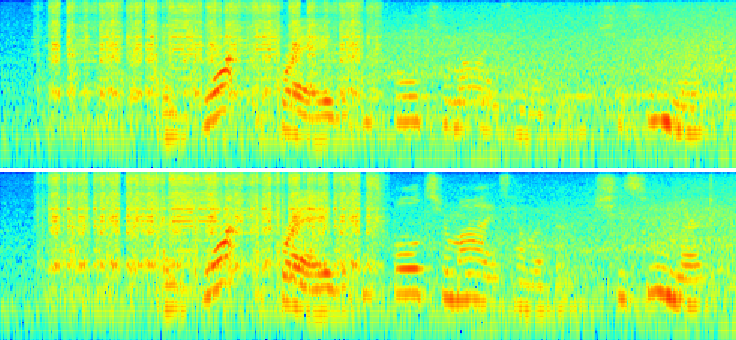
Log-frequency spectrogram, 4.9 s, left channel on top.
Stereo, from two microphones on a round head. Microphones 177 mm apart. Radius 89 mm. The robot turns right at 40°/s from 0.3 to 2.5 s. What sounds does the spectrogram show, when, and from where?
1.1 s a woman speaking: 155° left, 0.6 m; by 2.3 s 155° right, 0.6 m
2.4 s a woman speaking: 45° right (ahead or behind), 0.9 m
